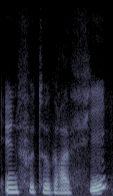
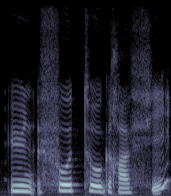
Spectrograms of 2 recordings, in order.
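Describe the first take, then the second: First: Said in the usual way. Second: Careful, drawn-out word; slow reading aloud. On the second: Shown as a demonstration. Teacher reading the word aloud slowly. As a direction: read it out slowly.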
